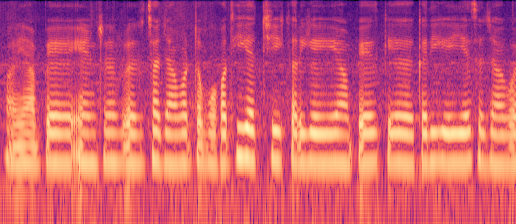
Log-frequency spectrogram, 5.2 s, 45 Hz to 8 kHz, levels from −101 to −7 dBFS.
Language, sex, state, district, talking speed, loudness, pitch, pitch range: Hindi, female, Maharashtra, Mumbai Suburban, 185 wpm, -17 LUFS, 185 Hz, 180-185 Hz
